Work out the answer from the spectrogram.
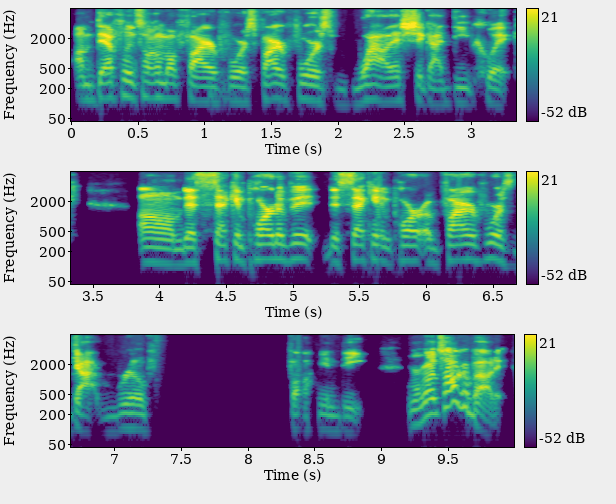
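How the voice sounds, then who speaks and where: A man hosting a solo podcast, talking in a rambling, profane and excitable way and laughing often, a little stuffy from allergies. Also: medium pitch, brisk, no echo, studio quality. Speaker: podcast host. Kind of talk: solo casual podcast talk.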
